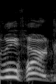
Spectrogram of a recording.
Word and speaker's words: Wolfhard: Mr. Wolfhard, can I have your autograph? – Hard. – Yes. – Like the word wolf and the word hard. – Yes. – And it's spelled just W-O-L.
